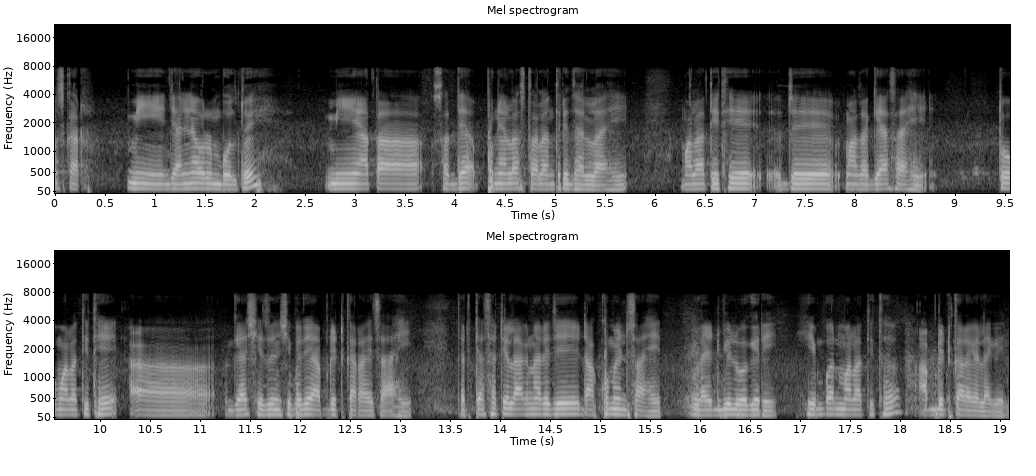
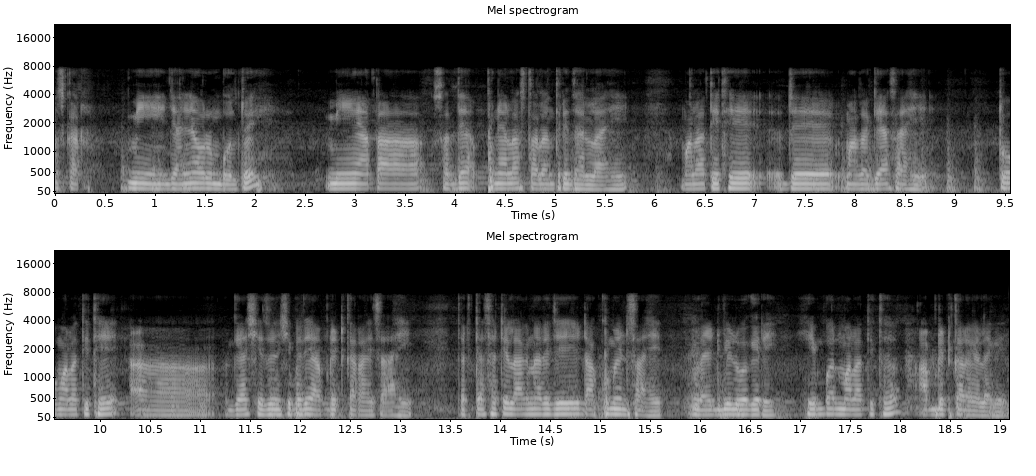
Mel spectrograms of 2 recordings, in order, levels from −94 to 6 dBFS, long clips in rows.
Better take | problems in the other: first | background sound (Hammer); 18 dB below the speech // room echo; dies away in 1.3 s

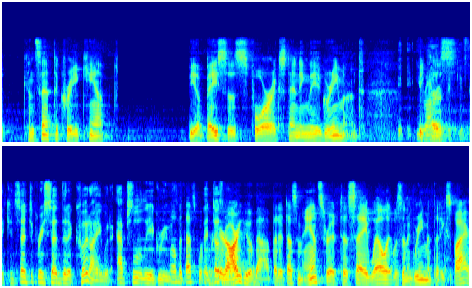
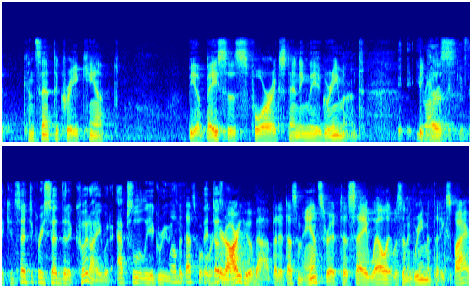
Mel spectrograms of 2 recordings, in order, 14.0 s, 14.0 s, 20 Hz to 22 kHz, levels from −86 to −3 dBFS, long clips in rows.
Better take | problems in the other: second | noise reduction (neural separator model SepFormer DNS4)

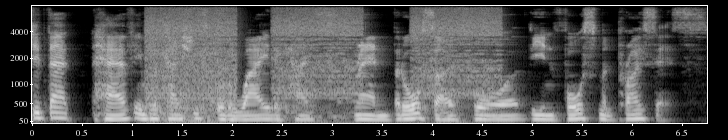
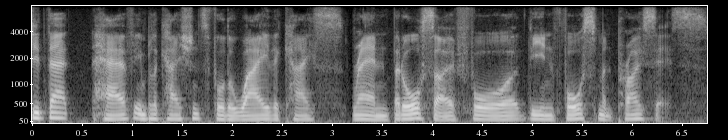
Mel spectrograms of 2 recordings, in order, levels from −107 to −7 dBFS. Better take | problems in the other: second | noise reduction (classical method WPE with log-MMSE)

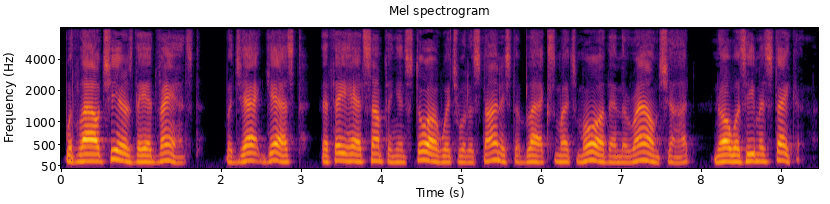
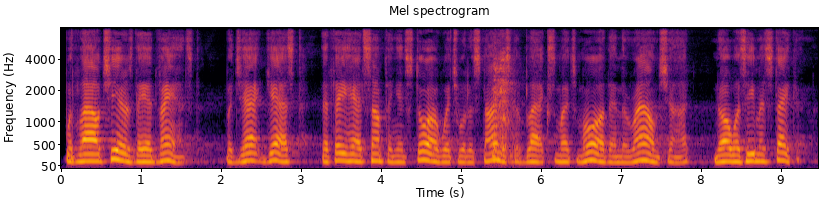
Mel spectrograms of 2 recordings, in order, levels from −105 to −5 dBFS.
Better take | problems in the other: first | background sound (Cough); 12 dB below the speech // room echo; dies away in 0.3 s

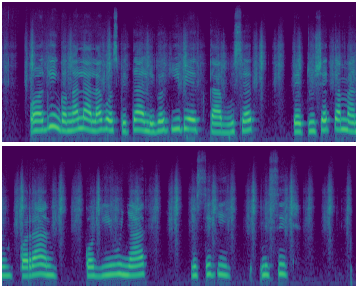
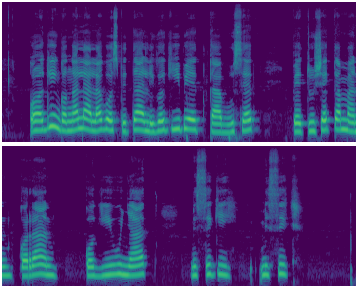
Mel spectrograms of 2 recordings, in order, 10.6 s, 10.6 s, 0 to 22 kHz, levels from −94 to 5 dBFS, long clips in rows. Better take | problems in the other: second | noise reduction (neural mask model RNNoise)

